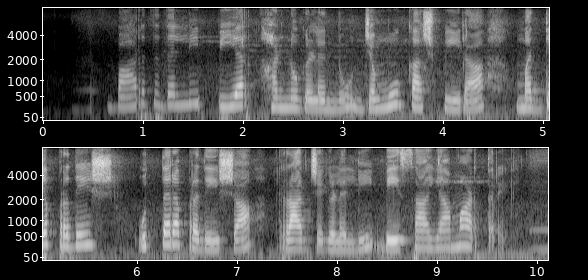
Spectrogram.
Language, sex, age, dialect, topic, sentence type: Kannada, female, 25-30, Mysore Kannada, agriculture, statement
